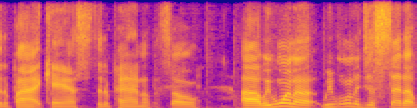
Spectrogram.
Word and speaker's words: Tso: no different than General Tso chicken. Everybody knows it's pronounced General. I know that it's pronounced General So. I know that. But I like to say General Tso.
